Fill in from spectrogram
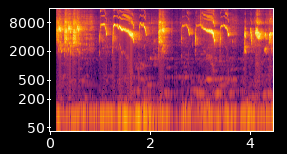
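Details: Long-tailed shrike singing, recorded to help silent birds start singing: a harsh, buzzy burst, then sharp downslurred whistled notes in quick clusters, with a steady low rumble in the background.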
